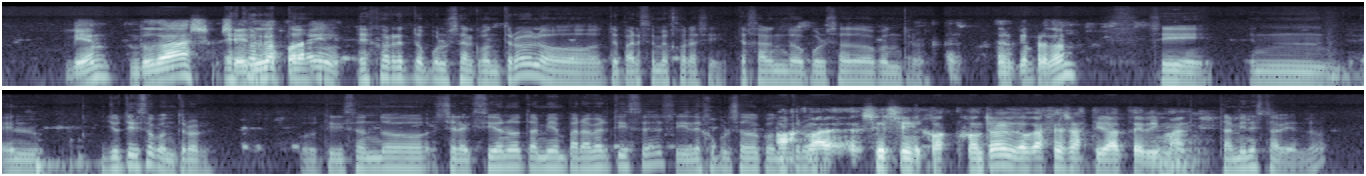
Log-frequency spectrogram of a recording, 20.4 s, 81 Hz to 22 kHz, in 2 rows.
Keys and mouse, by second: 0.2 middle click, 0.7 shift+middle click, 7.7 middle click, 20.1 shift+right click.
